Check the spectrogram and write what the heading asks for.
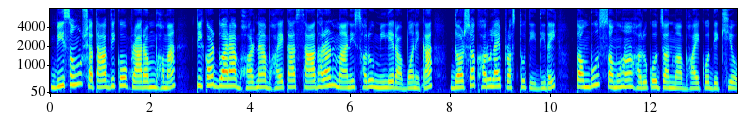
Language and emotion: Nepali, neutral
